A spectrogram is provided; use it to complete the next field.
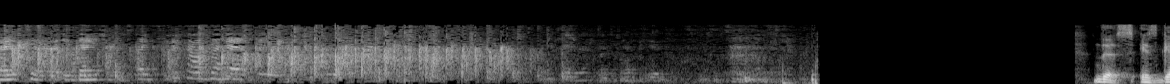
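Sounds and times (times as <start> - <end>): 
audience hand clapping for panelists: 0.0 - 6.0
speech: 0.2 - 3.5, 11.0 - 11.6.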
